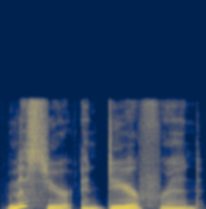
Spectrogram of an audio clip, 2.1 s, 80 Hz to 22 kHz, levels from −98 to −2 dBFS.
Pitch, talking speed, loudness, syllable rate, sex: 200 Hz, 115 wpm, -17 LUFS, 2.7 syllables/s, female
